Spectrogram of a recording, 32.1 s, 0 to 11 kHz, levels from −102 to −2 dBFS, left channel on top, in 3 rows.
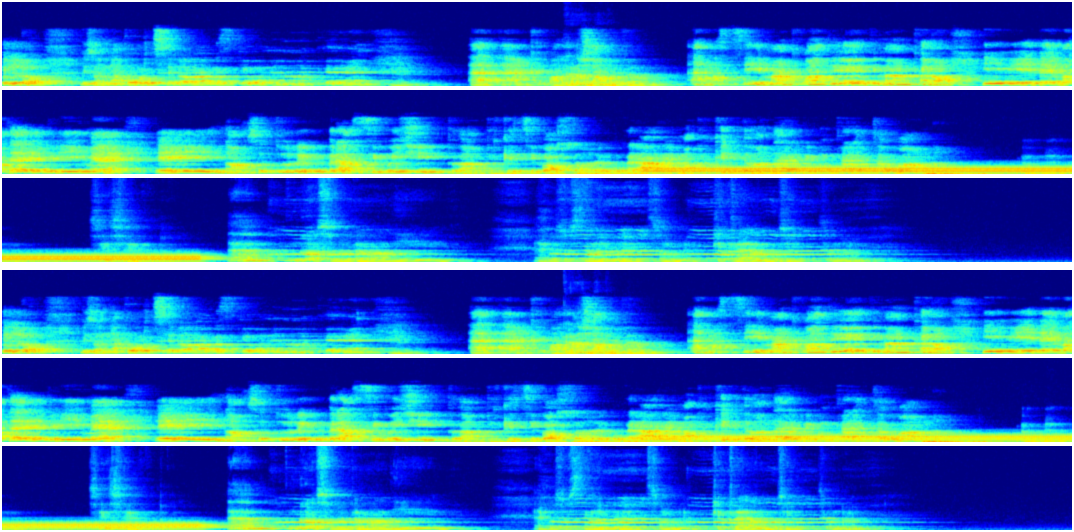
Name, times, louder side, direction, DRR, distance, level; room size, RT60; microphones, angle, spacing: voice 1, 0.0-3.6 4.7-6.2 6.9-20.1, equal, 5° left, -6 dB, 0.9 m, -28 dB
voice 2, 5.5-6.5 20.8-21.6 22.3-22.9 23.6-25.8 26.7-30.0, right 1 dB, 40° right, -2 dB, 0.7 m, -36 dB
sound 1, 15.1-19.6 19.9-20.5, right 1 dB, 90° right, 0.4 m, -34 dB
sound 2, 17.1-23.4, left 4 dB, 85° left, 0.4 m, -28 dB
sound 3, 24.0-25.7 26.8-30.2, right 2 dB, 55° left, 1.1 m, -37 dB
3.4 x 3.4 x 3.2 m, 1.2 s
head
